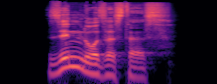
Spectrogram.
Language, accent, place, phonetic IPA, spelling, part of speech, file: German, Germany, Berlin, [ˈzɪnloːzəstəs], sinnlosestes, adjective, De-sinnlosestes.ogg
- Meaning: strong/mixed nominative/accusative neuter singular superlative degree of sinnlos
